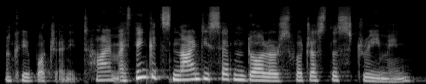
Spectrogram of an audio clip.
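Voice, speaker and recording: A woman with a German accent, a German native speaker, hosting a casual live stream and pausing with frequent ums as she reads out details. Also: medium pitch, animated. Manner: hesitant, many ums while reading items.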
